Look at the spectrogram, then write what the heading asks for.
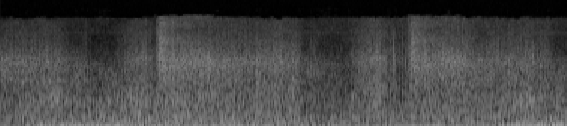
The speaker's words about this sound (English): they were in the process of just pulling onto the front verge when the power gel detonated.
